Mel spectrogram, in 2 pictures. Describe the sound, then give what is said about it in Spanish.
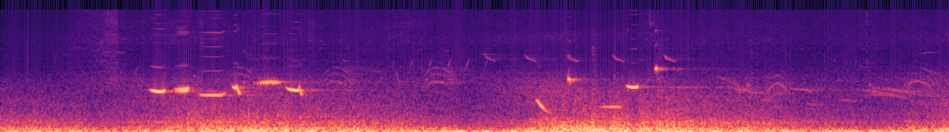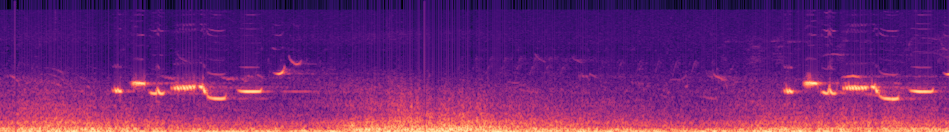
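A small bird whistles in three short bursts of bright, quick, warbling notes, spaced several seconds apart over a steady low rushing background. No one speaks. “De pronto, un pajarito comienza a volar en la distancia.”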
